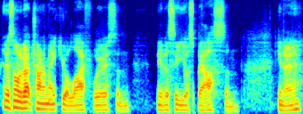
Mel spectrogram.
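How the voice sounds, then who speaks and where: A man's voice: fairly low pitch, a little fast, no room sound, studio quality. New Zealand man giving a casual tech talk. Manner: relaxed, self-deprecating, many ums and uhs. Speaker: conference speaker. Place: meetup room.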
